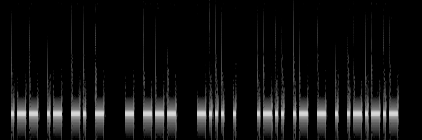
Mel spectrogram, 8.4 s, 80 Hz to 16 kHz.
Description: Morse code, heard as a keyed tone, about 20 wpm, 700 Hz. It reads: WANT TO BE LATE.
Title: Sentences with 5-Word Phrases - 20wpm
